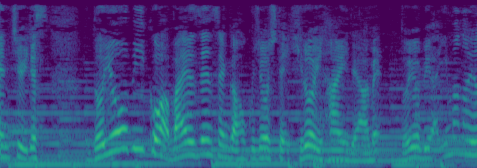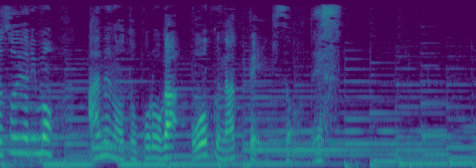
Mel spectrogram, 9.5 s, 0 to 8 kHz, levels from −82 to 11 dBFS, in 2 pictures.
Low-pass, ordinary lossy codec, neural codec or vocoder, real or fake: 7.2 kHz; MP3, 32 kbps; none; real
